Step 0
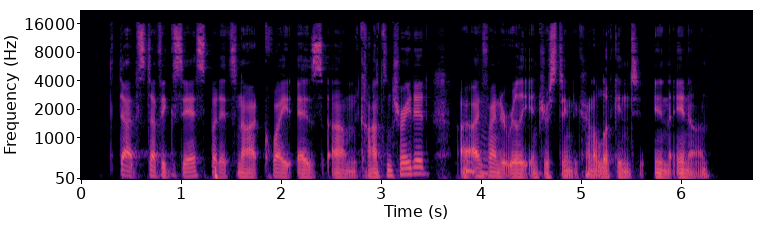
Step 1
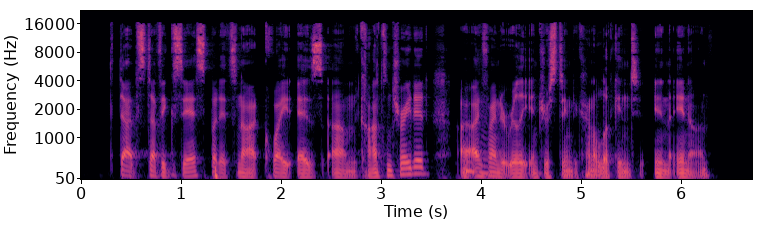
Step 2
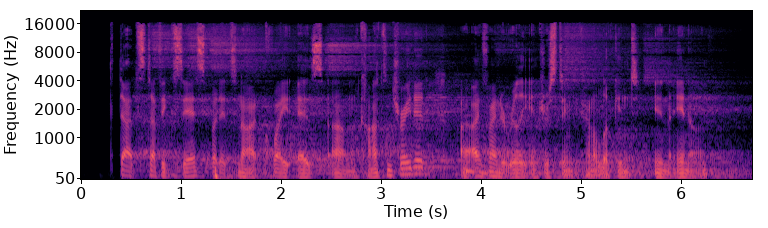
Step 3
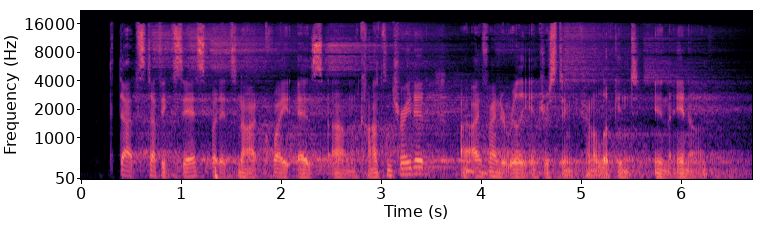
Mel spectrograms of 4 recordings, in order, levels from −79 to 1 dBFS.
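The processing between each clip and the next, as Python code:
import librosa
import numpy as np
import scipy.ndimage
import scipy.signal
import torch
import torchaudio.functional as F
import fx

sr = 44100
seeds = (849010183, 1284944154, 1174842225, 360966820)

y1 = fx.high_shelf(x, sr, hz=5600.0, db=7.5)
y2 = fx.rev_plate(y1, sr, seeds[0], rt60_s=2.6, hf_ratio=0.9, predelay_ms=105, drr_db=8.0)
y3 = fx.small_body(y2, sr, hz=(460.0, 1100.0, 2900.0), ring_ms=45, db=8)
y3 = F.gain(torch.from_numpy(y3), 5.0).numpy()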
